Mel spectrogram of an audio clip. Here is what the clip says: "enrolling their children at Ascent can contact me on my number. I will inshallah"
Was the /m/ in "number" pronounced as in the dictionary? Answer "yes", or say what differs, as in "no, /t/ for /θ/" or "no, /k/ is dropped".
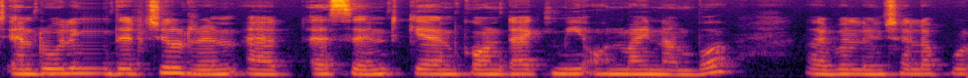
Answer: yes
